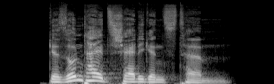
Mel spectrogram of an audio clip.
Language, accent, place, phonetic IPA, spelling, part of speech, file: German, Germany, Berlin, [ɡəˈzʊnthaɪ̯t͡sˌʃɛːdɪɡənt͡stəm], gesundheitsschädigendstem, adjective, De-gesundheitsschädigendstem.ogg
- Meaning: strong dative masculine/neuter singular superlative degree of gesundheitsschädigend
